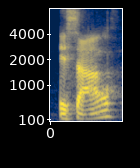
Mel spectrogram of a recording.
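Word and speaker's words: עשו: than in English so Esau is uh esav is how that's pronounced and then Jacob is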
